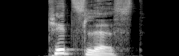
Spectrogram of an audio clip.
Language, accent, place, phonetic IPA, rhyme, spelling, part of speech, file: German, Germany, Berlin, [ˈkɪt͡sləst], -ɪt͡sləst, kitzlest, verb, De-kitzlest.ogg
- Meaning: second-person singular subjunctive I of kitzeln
